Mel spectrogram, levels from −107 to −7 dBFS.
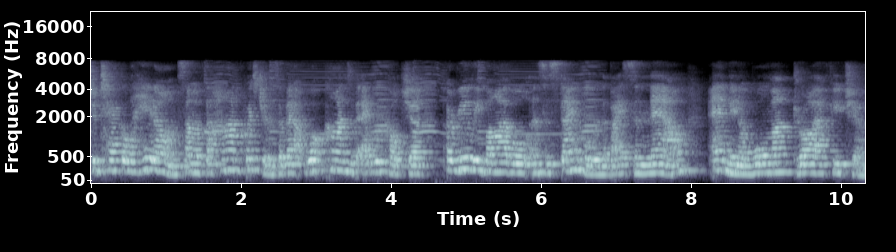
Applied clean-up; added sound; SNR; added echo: none; Harmonica; 18 dB; reverberation time 0.6 s.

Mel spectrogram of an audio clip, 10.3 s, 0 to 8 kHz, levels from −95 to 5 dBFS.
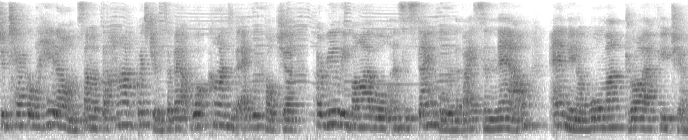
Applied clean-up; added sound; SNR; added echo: neural separator model SepFormer DNS4.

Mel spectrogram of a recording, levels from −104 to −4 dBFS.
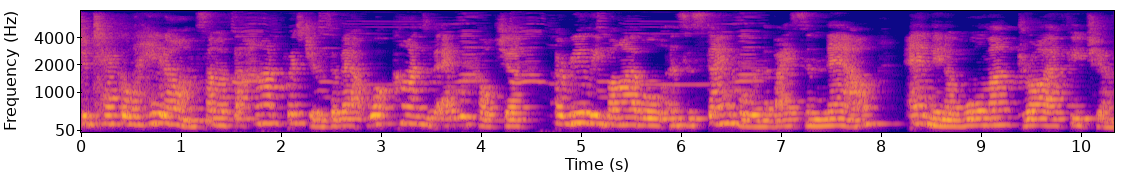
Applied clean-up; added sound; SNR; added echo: classical method WPE with log-MMSE.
